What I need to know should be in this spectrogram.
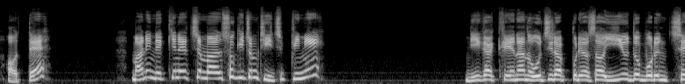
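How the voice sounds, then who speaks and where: A woman's voice: a little high, a bit bright, no room sound, clean studio sound. A woman voicing a vindictive young woman who smugly taunts her former friend over the phone in a drama story. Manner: taunting, smug, cruel. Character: gloating vindictive young woman, husband-stealer. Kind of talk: acted phone quarrel in a story video.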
